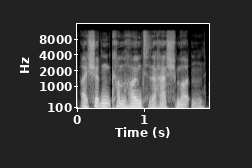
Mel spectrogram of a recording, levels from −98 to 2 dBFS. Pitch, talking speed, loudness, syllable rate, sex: 115 Hz, 240 wpm, -16 LUFS, 5.0 syllables/s, male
